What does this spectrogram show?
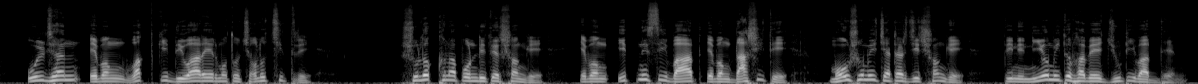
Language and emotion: Bengali, neutral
